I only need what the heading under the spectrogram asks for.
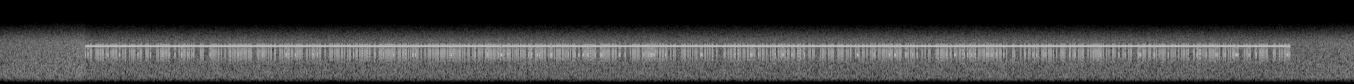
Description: Weather fax (radiofax), 120 lines a minute, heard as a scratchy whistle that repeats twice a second, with radio static.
